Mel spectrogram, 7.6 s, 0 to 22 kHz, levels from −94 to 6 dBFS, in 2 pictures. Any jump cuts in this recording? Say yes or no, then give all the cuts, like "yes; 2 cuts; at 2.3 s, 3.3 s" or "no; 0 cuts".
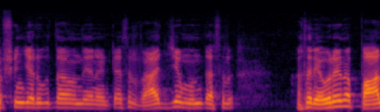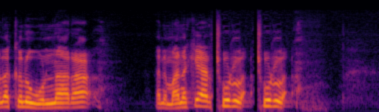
yes; 1 cut; at 6.1 s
